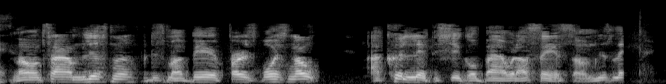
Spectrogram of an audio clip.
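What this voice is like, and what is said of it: Louisiana New Orleans-style accent. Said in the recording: “this accent... Clear as day, right now, he ain't said 10 words, nigga. And I'm already getting more New Orleans... I'm getting more Louisiana”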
